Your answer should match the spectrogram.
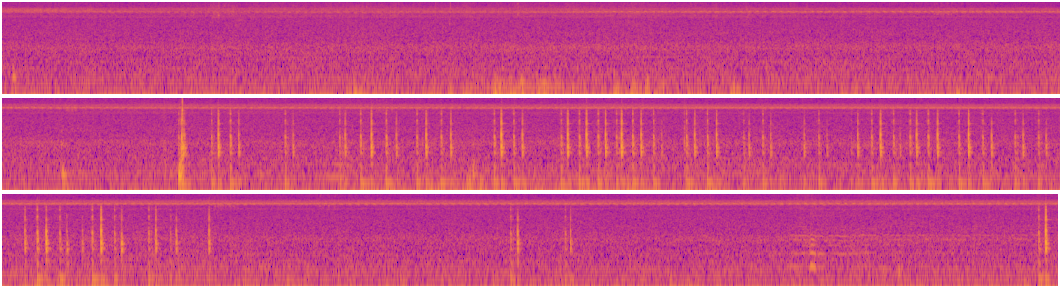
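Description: Honeybees buzzing around an open hive during an inspection. From about twelve to twenty-three seconds in, a louder, stuttering buzz comes and goes in quick broken bursts, with a few more near the end.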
